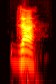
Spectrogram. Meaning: the name of the Armenian letter ձ (j)
- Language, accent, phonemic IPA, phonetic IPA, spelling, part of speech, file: Armenian, Eastern Armenian, /d͡zɑ/, [d͡zɑ], ձա, noun, Hy-EA-ձա.ogg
